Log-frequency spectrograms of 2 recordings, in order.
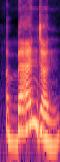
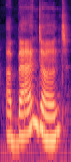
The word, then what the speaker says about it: abandoned: Okay, so don't pronounce the B sound. Climbed. Okay. M only climbed. The abandoned. This is not aband abandon. abandoned staircase.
